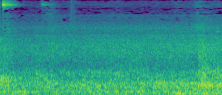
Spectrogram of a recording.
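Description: Steady low rumbling background noise with no speech, the constant hum of the room.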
